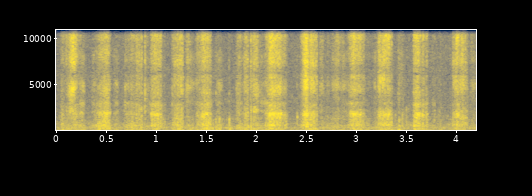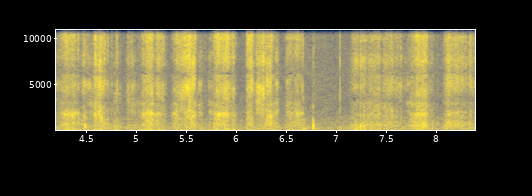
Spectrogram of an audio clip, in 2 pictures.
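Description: A gold metal fountain pen nib scratches across a sheet of lined cream writing paper in continuous cursive strokes. Quiet, bright, scratchy bursts rise and fall in an irregular rhythm as each stroke is drawn, over a faint steady low hum.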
